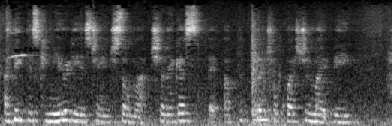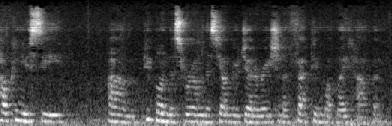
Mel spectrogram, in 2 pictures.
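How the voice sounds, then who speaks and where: A loud-voiced woman speaks up from the audience, winding her way toward a question. She is far from the mic. The room echoes around her, with noise beneath. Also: medium pitch, steady tone, normal speed. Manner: loud, rambling. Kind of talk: question from the floor. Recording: roomy, distant, noisy.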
